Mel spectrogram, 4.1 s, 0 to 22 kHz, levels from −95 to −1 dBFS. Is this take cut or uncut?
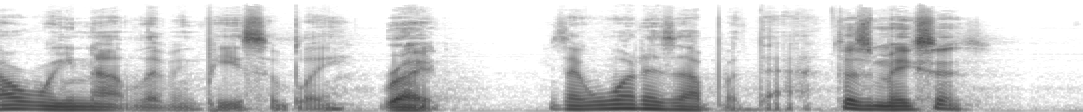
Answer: uncut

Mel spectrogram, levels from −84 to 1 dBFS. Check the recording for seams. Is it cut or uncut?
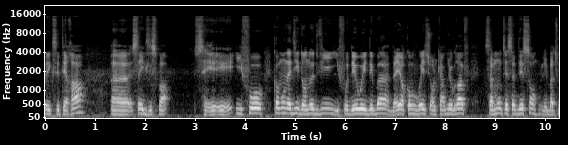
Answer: uncut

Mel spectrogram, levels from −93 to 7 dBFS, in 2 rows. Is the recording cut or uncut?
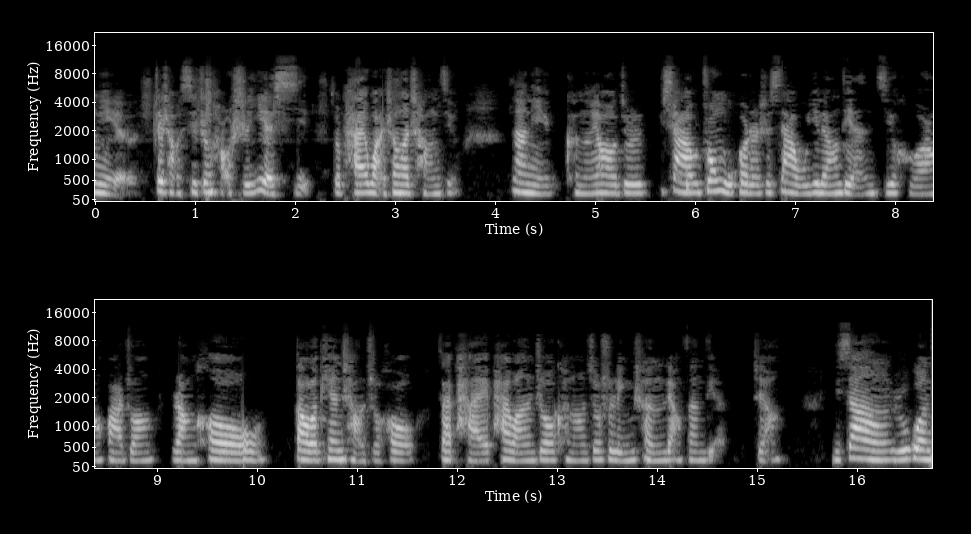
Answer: cut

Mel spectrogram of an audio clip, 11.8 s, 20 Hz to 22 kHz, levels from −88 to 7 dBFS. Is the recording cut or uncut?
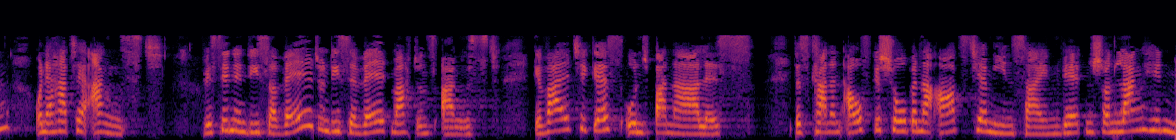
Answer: cut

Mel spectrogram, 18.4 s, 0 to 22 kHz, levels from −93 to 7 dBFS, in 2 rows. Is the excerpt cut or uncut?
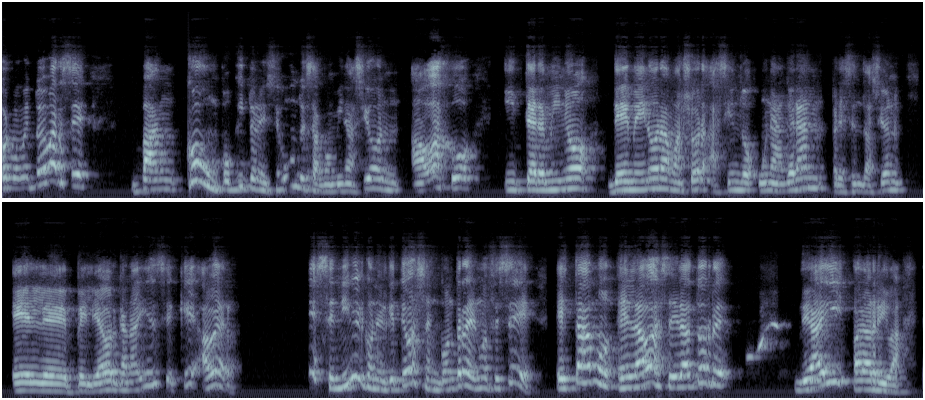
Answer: cut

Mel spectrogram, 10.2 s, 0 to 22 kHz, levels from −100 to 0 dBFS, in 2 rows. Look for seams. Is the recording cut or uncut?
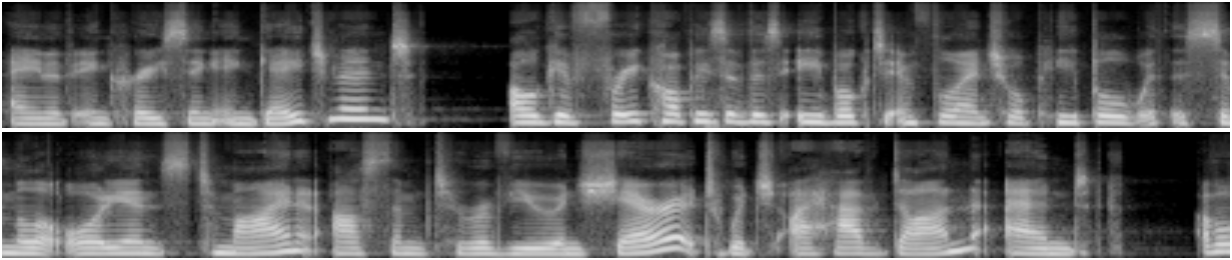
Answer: uncut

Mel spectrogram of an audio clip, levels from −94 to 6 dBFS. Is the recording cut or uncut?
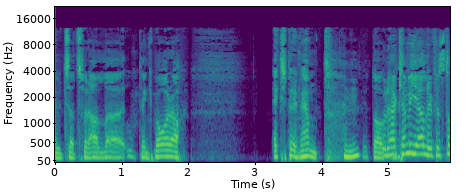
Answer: cut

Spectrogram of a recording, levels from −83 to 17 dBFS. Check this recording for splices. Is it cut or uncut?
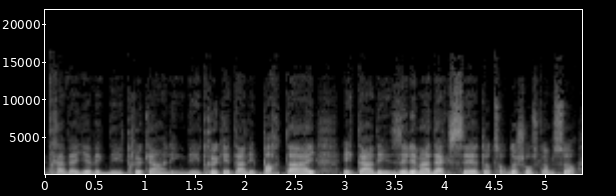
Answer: uncut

